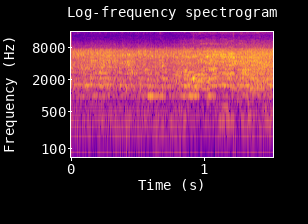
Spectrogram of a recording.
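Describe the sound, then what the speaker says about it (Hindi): Water is poured into a cooking pot while roasting dalia with chicken, a steady loud splashing, hissing rush lasting a couple of seconds, close and with no talking. "पानी डाल दूँगी"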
